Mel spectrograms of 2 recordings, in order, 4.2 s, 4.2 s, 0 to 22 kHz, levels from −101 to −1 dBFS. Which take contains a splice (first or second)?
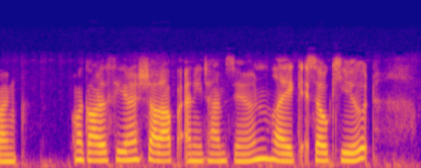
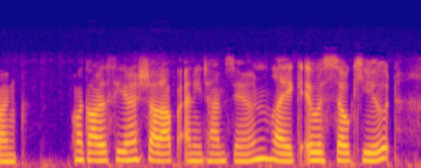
first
